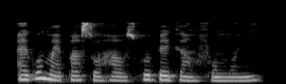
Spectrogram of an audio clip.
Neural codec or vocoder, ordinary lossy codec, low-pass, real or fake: none; none; 7.2 kHz; real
